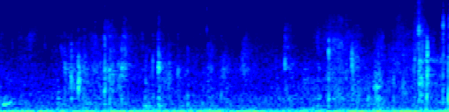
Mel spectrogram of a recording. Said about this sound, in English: Now, let's take the piece of paper.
